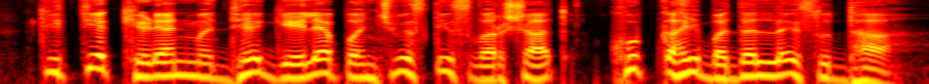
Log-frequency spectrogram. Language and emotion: Marathi, neutral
